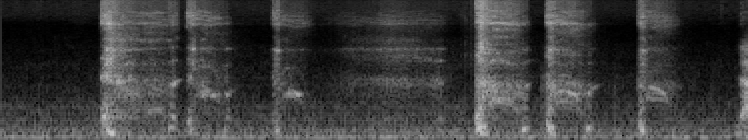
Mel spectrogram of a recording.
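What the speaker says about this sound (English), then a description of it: "The ice cream gave me a dry cough." A series of sharp, dry coughs, about eight in quick clusters, close and loud with brief pauses between them.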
